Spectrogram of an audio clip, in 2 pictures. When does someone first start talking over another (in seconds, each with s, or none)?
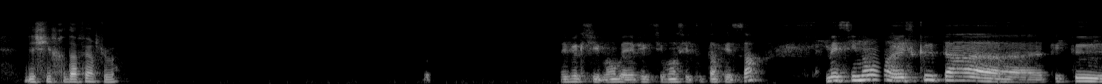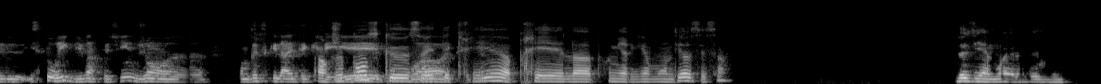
14.2 s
